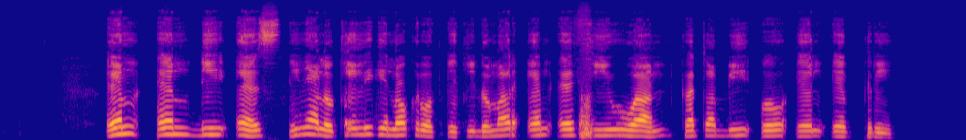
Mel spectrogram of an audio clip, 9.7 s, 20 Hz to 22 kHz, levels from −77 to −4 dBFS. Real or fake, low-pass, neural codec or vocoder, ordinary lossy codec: fake; none; codec, 44.1 kHz, 1.7 kbps, Pupu-Codec; none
